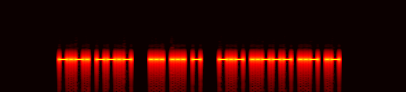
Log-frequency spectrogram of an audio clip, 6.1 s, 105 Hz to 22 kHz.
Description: Morse code, heard as a keyed tone, about 30 wpm, 700 Hz. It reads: CQ SST K2UA
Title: K1USN SST QSO Practice - 30wpm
